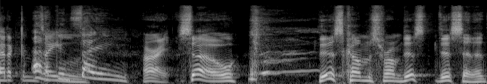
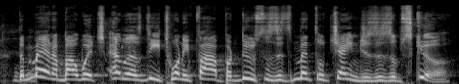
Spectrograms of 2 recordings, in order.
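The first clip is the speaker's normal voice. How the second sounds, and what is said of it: Attempted New York accent. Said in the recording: “Should I do like try to do a New York accent? ... Yeah, but that's more of a Chicago.”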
